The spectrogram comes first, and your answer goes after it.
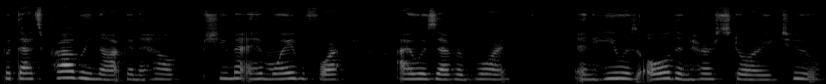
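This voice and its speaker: A woman's voice: fairly high pitch, fairly even intonation, a little slow. A woman voicing a sad, earnest young female werewolf pup in an ASMR roleplay, with hesitant, childlike phrasing. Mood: sleepy, hopeful.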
